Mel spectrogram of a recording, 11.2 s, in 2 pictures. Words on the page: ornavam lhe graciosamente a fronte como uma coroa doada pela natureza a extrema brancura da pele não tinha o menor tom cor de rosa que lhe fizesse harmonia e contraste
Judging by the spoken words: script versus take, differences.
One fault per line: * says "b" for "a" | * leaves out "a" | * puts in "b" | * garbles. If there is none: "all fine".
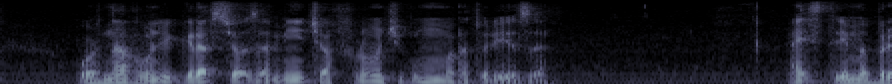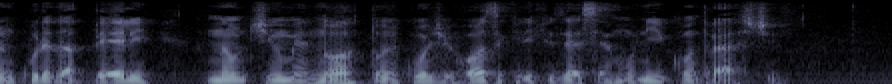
* leaves out "coroa doada pela"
